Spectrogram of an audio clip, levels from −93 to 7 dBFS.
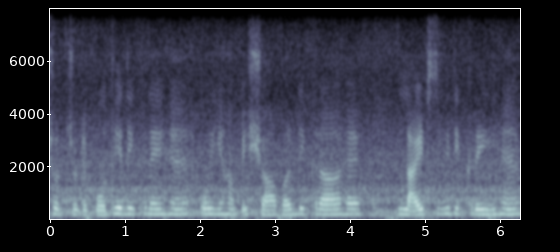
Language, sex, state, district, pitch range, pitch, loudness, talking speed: Hindi, male, Punjab, Pathankot, 195-215 Hz, 205 Hz, -17 LUFS, 170 wpm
